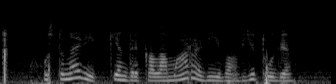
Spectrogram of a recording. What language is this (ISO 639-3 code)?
rus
